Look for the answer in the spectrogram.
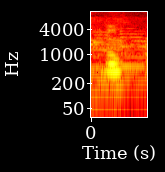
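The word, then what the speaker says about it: Cloud: El más joven de estos hijos de Clodomiro era San Clodoaldo, un nombre que en francés se pronuncia Clou, cuyo nombre aparece en una ciudad grande llamada saint clou cerca de Versalles.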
